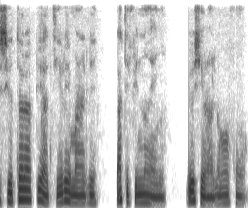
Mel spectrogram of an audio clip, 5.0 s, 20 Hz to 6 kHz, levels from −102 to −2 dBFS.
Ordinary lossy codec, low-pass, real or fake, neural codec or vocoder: none; 5.4 kHz; real; none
